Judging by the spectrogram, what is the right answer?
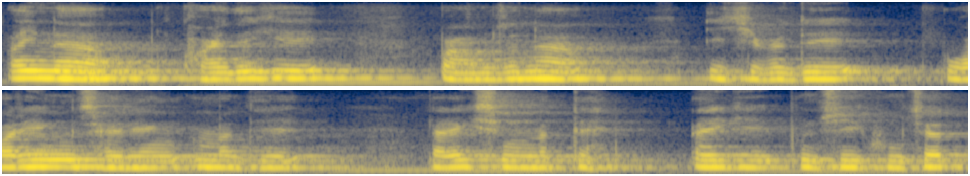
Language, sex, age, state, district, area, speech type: Manipuri, male, 18-30, Manipur, Thoubal, rural, spontaneous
